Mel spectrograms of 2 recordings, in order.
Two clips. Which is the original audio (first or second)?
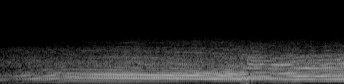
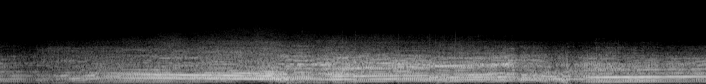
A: first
